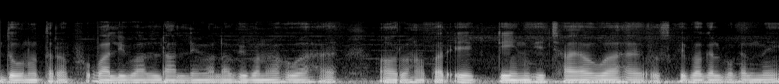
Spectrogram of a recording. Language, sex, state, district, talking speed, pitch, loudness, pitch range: Hindi, male, Punjab, Pathankot, 175 wpm, 100 Hz, -15 LUFS, 100-105 Hz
